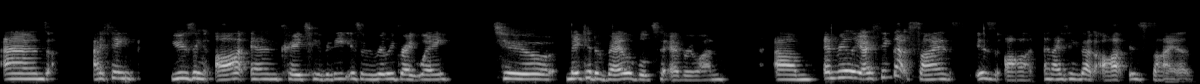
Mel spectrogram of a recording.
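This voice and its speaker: A young Australian woman answering interview questions in a relaxed, thoughtful way, with frequent ums. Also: a little high, normal speed, lo-fi sound. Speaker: guest artist.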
